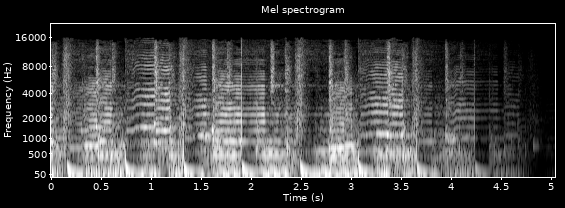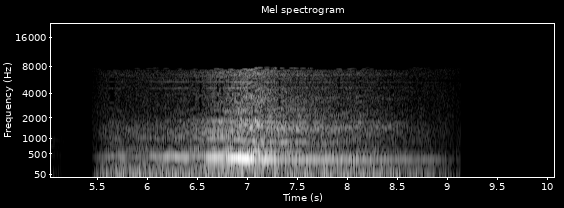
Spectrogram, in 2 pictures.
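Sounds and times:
motorcycle engine revving: 5.5s - 9.2s.

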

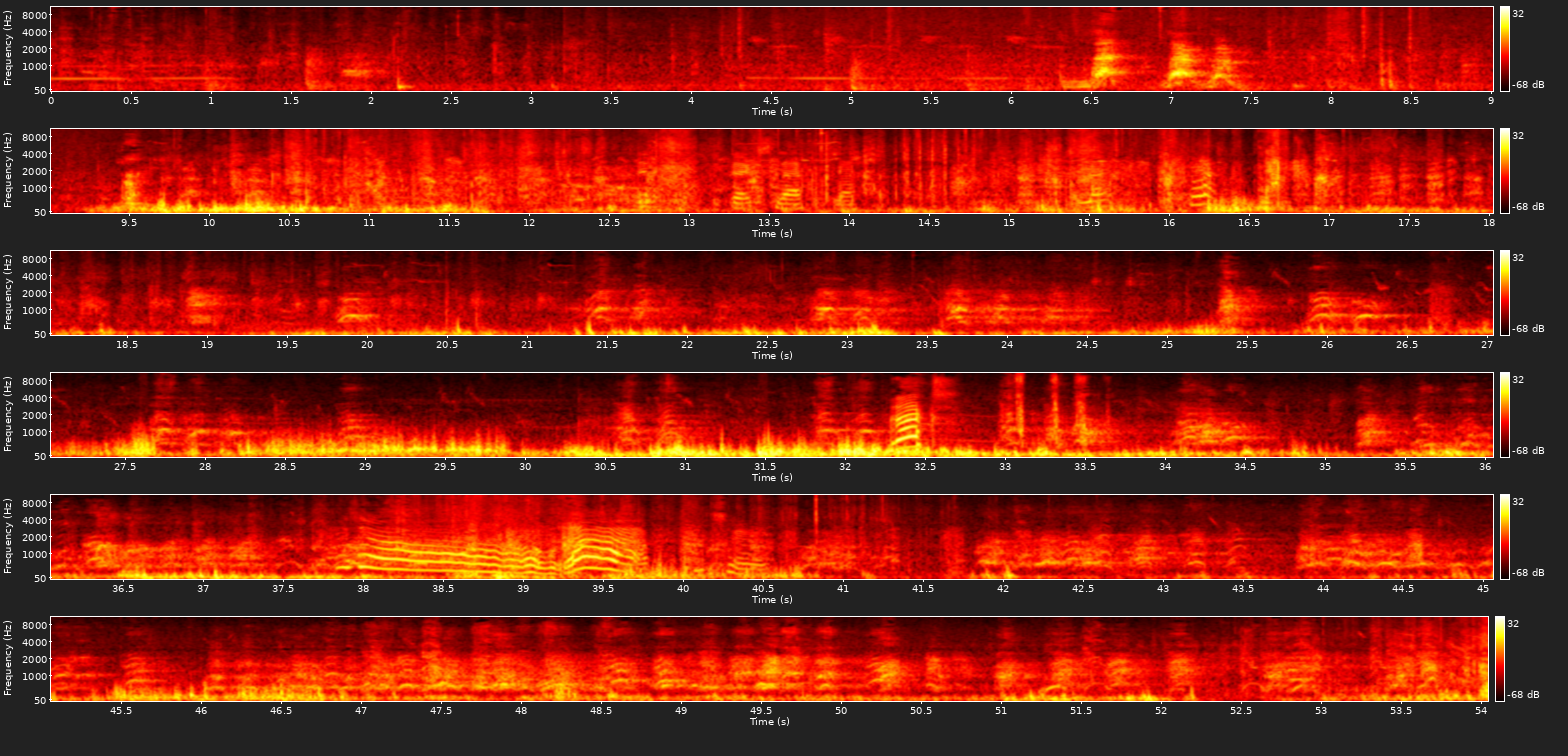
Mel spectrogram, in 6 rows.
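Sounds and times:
dogs barking and yelping: 0.0s - 2.2s, 4.3s - 14.0s, 16.8s - 22.0s, 27.6s - 29.2s, 33.0s - 38.2s, 39.0s - 54.0s.

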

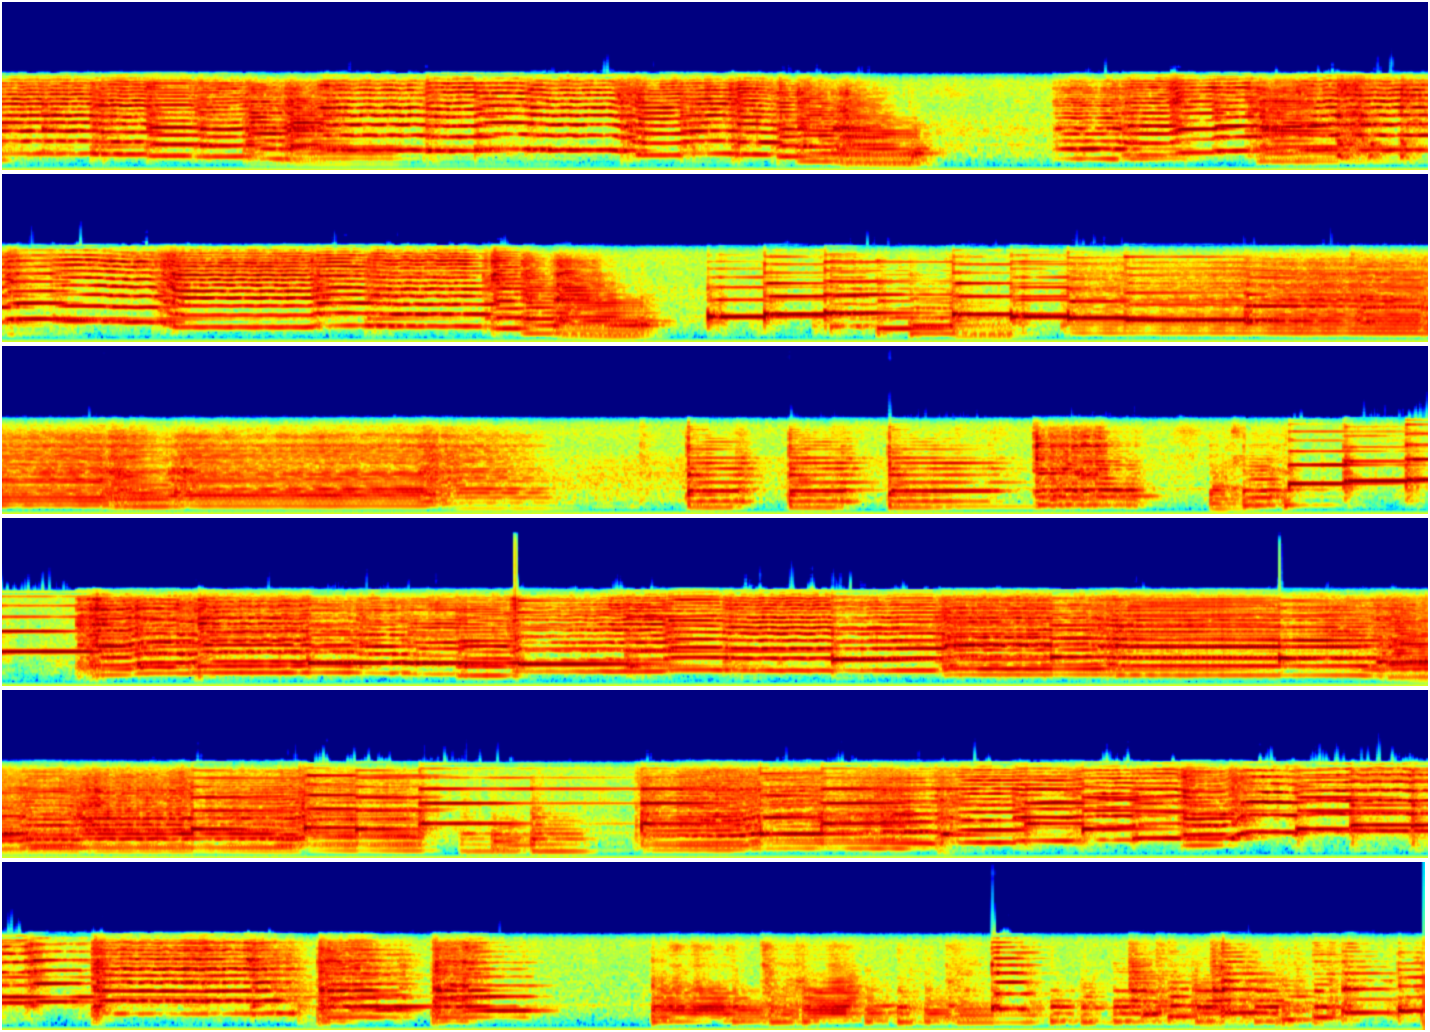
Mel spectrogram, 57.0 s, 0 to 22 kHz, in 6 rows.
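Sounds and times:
bowed strings: 0.0s - 6.4s, 7.0s - 14.0s, 15.0s - 57.0s
piano: 0.0s - 57.0s.

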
